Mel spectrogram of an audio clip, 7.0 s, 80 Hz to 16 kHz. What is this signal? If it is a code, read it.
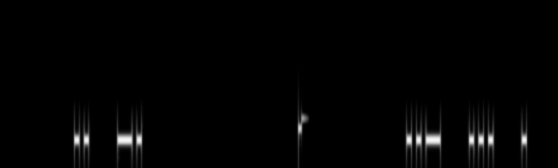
Morse code, heard as a keyed tone, about 20 wpm, spaced as for 15 wpm, 700 Hz. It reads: IN USE
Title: 237 Lesson 38f - Letter q - Words 20wpm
